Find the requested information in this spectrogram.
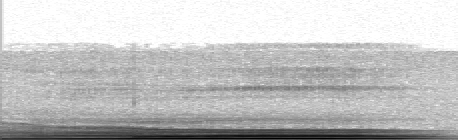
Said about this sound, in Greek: Η αγελάδα.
